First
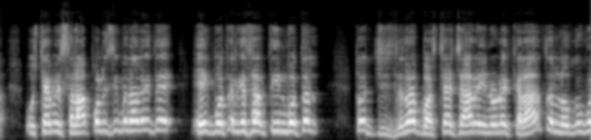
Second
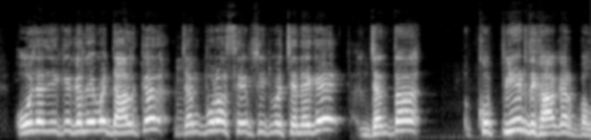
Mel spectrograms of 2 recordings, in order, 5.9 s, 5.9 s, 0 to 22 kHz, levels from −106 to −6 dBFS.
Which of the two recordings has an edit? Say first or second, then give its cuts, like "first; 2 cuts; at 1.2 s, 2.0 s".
second; 1 cut; at 3.5 s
